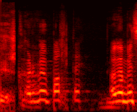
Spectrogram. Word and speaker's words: körfubolti: Körfubolti. Okay, but say it with us. Körfubolti. No, I can't say that. But try it. Slow it down. Körfubolti. Curvebate.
